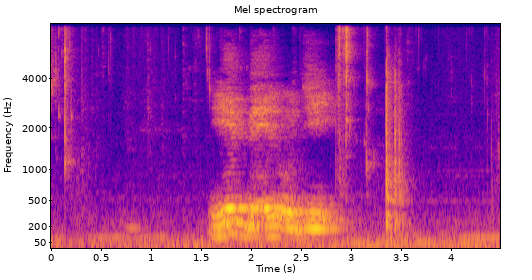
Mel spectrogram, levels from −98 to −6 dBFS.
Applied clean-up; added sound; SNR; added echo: none; Water / Splash, splatter; 11 dB; reverberation time 0.6 s.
